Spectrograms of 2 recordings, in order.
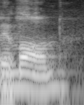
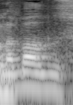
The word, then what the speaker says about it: Le Mans: Le Mans. – Well, go on, you say it first. – Le Mans. – That's not how you said it originally, but yes, right. – Le Mans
